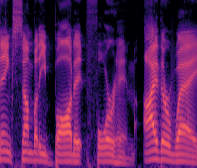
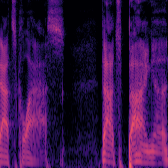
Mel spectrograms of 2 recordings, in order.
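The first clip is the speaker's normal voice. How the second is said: mock middle-aged man voice, lower and quieter; 5 semitones lower, 6 dB quieter than usual. Imitating a fifty-year-old man reacting to a comedy joke: imitating a fifty-year-old man. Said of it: "if there was a fifty-year-old man watching, they'd be like".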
